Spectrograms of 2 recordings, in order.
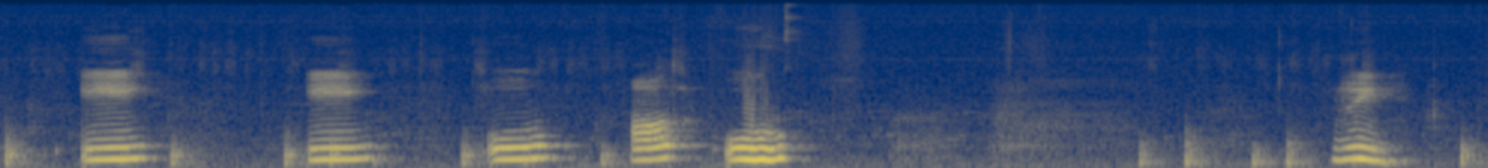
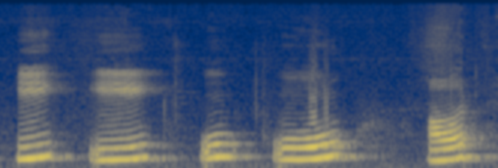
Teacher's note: जिन स्वरों के उच्चारण में जीभ का व्यवहृत भाग, जीभ का व्यवहृत भाग जब ऊपर तालु के काफी पास चला जाता है या जिनके उच्चारण में मुख लगभग बंद रहता है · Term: समृद्ध स्वर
